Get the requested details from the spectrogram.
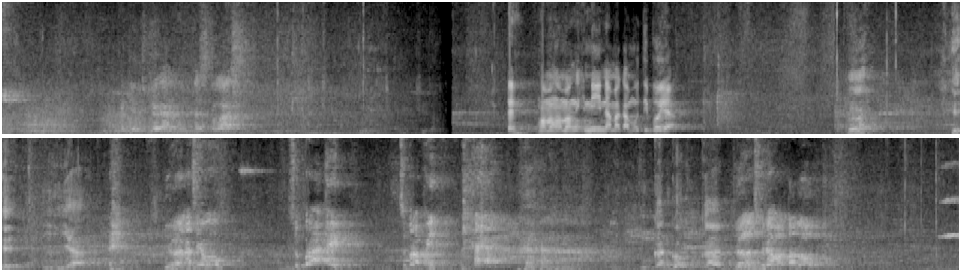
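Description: Young men talk and joke with each other close by.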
